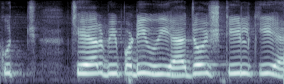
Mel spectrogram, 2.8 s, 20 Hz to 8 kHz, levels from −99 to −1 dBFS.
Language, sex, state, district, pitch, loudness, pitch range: Hindi, male, Uttar Pradesh, Shamli, 295 Hz, -15 LUFS, 280-300 Hz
